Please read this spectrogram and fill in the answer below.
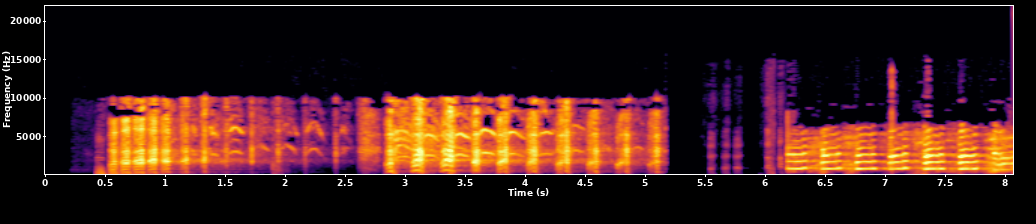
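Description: Laughter in quick rhythmic bursts, in two stretches with a short pause between them. About six seconds in, a different laugh starts, a person giggling and snickering continuously.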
